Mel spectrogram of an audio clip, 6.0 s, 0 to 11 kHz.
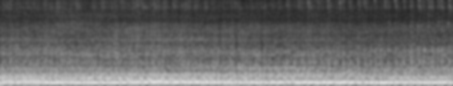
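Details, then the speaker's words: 1968 Yamaha YAS1C 125 two-stroke twin, carburetors cleaned, choke on then off: burbling at low speed with slightly uneven stumbling beat; right cylinder misfiring, left steady; owner suspects right-side carburetion, probably pilot jet. "oh choke off not yet see you can hear the difference this one is this one's steady so there's something going on on the right side"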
